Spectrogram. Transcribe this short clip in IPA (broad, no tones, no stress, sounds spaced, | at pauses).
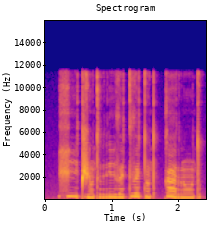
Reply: x iː t ʒ ɔ̃ t r i ð ɛ t ð ɛ t ɔ̃ t kː a r ɔ̃ː t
